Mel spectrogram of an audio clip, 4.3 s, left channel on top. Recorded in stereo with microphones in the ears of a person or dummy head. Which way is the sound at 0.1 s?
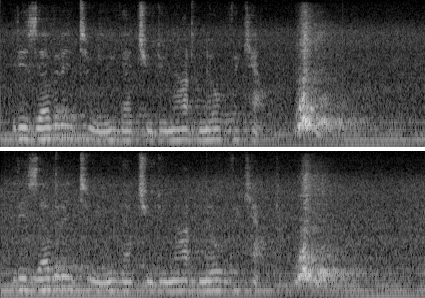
10° left (ahead or behind).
